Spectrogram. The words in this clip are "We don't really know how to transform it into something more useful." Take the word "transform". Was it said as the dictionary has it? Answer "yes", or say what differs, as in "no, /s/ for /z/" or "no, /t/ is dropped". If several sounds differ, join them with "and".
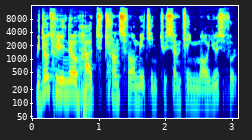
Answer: yes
